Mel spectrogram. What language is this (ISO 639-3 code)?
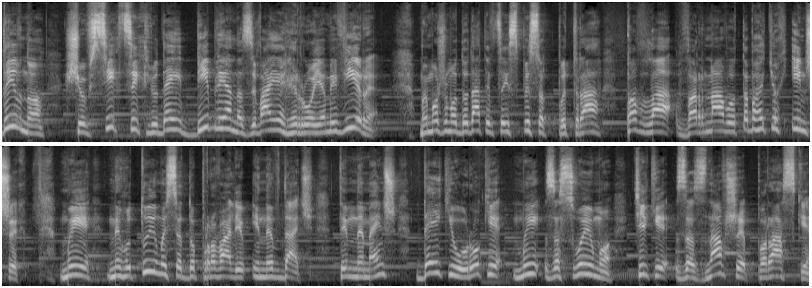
ukr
